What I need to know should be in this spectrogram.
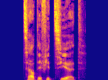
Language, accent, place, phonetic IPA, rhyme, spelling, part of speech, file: German, Germany, Berlin, [t͡sɛʁtifiˈt͡siːɐ̯t], -iːɐ̯t, zertifiziert, verb, De-zertifiziert.ogg
- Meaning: 1. past participle of zertifizieren 2. inflection of zertifizieren: third-person singular present 3. inflection of zertifizieren: second-person plural present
